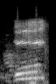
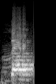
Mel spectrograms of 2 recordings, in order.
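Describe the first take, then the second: First: The vowel is a clear 'ee'. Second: The vowel is a short, weak 'uh'. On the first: The next word starts with a vowel. "যদি vowel দিয়ে শব্দ হয় শব্দের শুরুতে আসে TH তখন হয় ডি" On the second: The next word starts with a consonant. "যদি কোনো কনসোনেন্ট দিয়ে শব্দ হয় শুরুতে টিএইচ আসে তখন উচ্চারণ হয় দা"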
